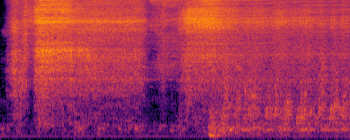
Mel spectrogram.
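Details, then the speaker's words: LG dishwasher with OE error code, drain line being blown out with portable air compressor: strong, uneven surging hiss of air with no choking or gurgle; drain line is clear. "I'm getting a lot of noise out of the dishwasher, so everything's good."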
